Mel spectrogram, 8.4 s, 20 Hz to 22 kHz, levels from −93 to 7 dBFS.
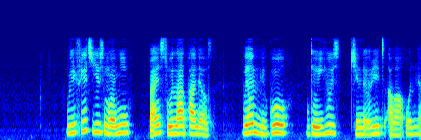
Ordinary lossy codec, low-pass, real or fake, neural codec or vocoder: none; 7.2 kHz; fake; codec, 16 kHz, 1 kbps, FunCodec, trained on Chinese and English, 50 frames a second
